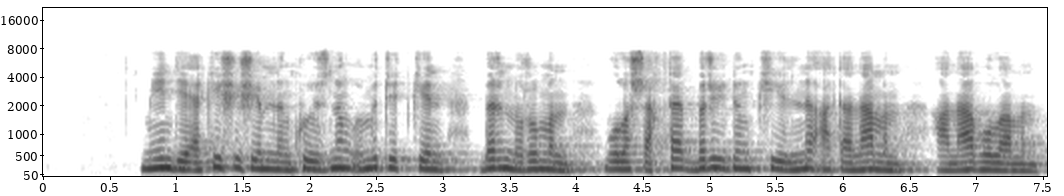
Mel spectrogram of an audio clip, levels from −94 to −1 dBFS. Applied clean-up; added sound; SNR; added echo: none; none; none; none.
